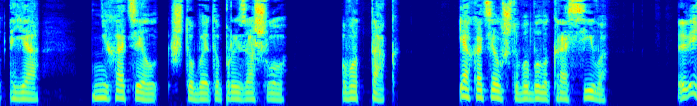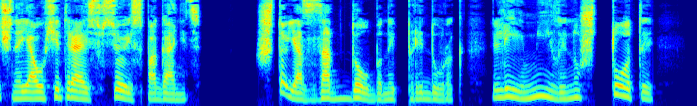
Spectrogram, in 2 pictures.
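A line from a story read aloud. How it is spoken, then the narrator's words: Whispered reply. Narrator (Russian): зашептал в ответ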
